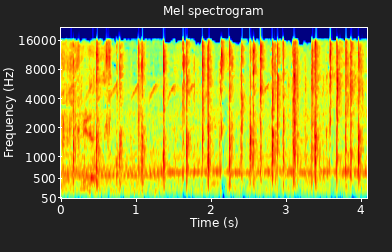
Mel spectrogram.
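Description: A small group clapping hands: sharp, uneven claps, several a second, with a voice heard briefly early on.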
